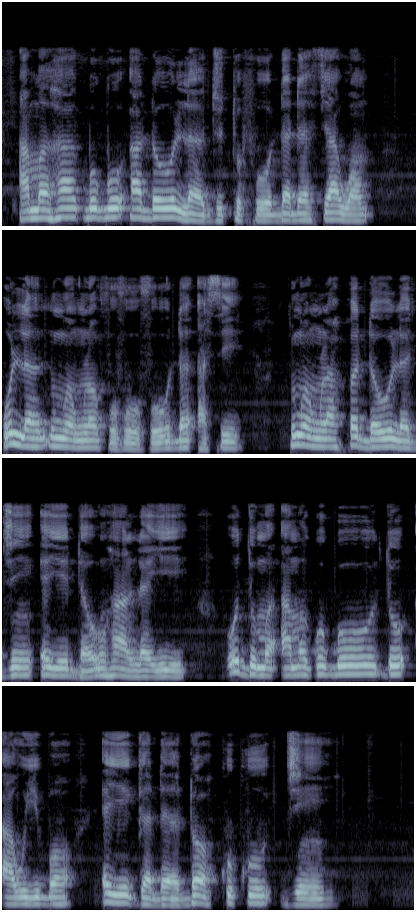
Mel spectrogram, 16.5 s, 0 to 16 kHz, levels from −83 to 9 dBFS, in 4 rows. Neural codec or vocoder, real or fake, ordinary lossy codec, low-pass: none; real; MP3, 96 kbps; 7.2 kHz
